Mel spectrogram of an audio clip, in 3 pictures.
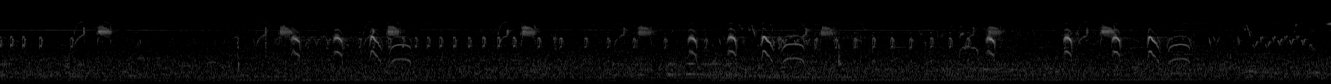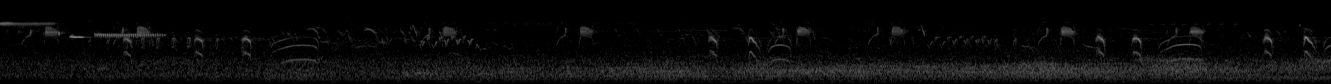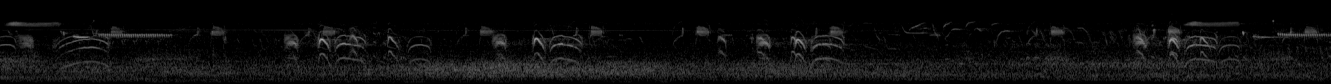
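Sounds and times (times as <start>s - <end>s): wild birds chirping and singing: 0.0s - 39.9s.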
